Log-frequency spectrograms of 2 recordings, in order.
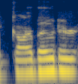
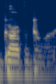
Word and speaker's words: Garbodor: like you say crystals it is different emphasis like ones focused on garb as in garbage and the other ones focused on the odor part so yeah garb odor and then guard the door so I've had both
